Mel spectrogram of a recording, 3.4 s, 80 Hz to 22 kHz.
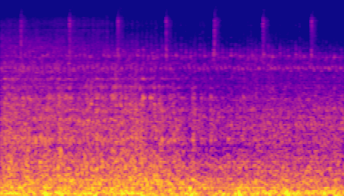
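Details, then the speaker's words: Drivetrain rattle on a roughly 30-year-old Subaru Loyale under power: heavy rumble with a light metallic tick about twice a second, in step with the wheel. The half shaft looks wobbly, and the open diff spins the wheel with less traction. "on the only thing I'm hearing is a rattling let's go check that out"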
